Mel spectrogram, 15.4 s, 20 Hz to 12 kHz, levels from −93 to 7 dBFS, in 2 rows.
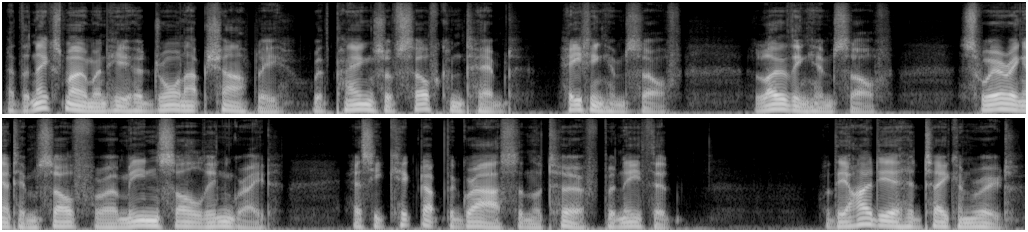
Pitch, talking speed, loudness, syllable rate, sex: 90 Hz, 170 wpm, -20 LUFS, 4.9 syllables/s, male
